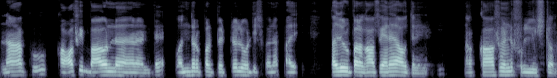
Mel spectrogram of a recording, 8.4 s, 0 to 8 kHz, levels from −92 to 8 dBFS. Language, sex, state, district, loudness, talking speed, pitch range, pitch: Telugu, male, Telangana, Karimnagar, -18 LUFS, 130 wpm, 120-135 Hz, 125 Hz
